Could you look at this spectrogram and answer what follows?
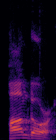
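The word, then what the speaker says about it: Palme d'Or: Is it Palm Dior? I don't know the pronunciation. – Palm d'Or. Samson got it right.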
